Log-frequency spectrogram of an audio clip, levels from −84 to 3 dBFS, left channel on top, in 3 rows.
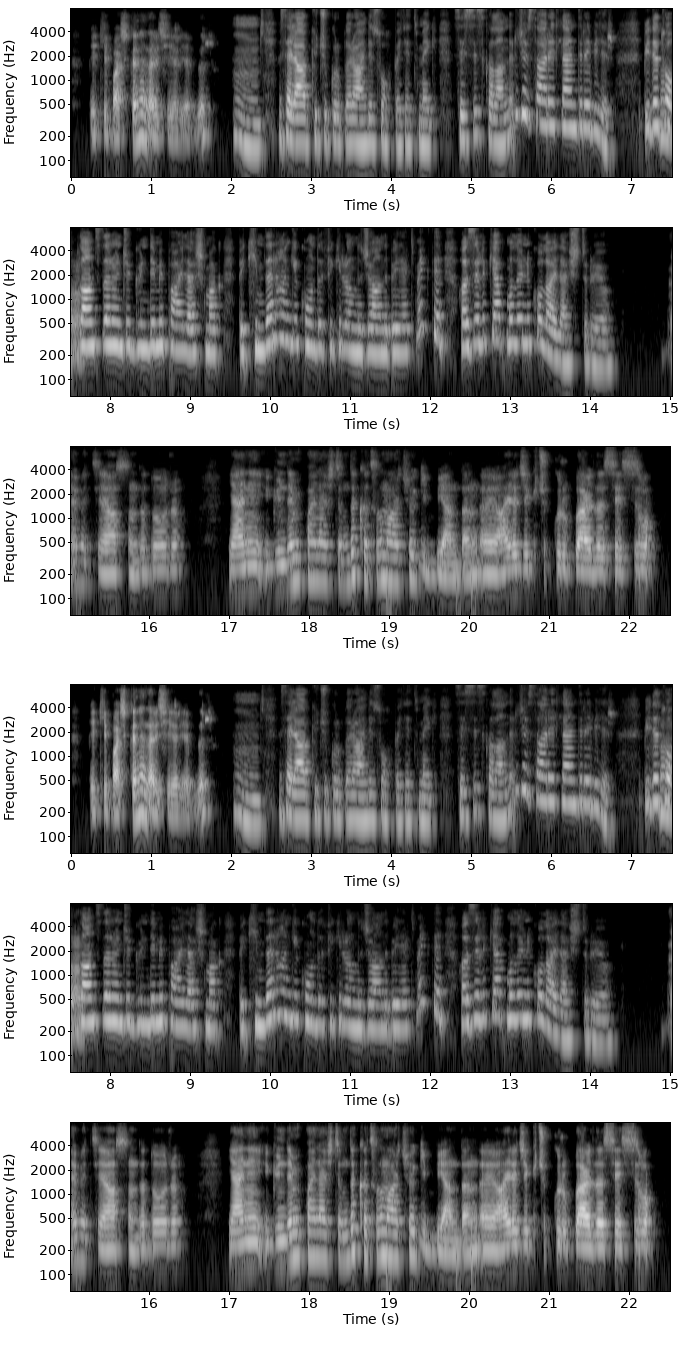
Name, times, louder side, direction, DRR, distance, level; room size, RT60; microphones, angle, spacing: voice 1, 0.2-1.8 7.4-7.7 15.0-16.4 17.0-22.2, right 4 dB, 55° right, 0.7 m, -26 dB
voice 2, 2.0-14.3, left 2 dB, 60° left, 0.7 m, -29 dB
6.4 x 2.4 x 2.3 m
head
